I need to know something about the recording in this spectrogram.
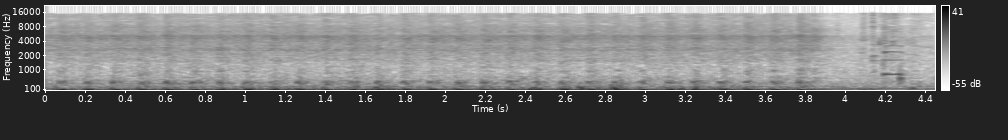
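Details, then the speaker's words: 2003 Chevrolet Cavalier 2.2L Ecotec supercharged 5-speed with a no-crank, click-only complaint: the starter is load-tested with a current probe. Cranking is steady and even at about four beats a second with no dragging or clicking. The starter is fine. "and look at that guys i don't see a problem with this starter at all see that it's all even you don't have like you would see like all this hash in the way for but we are good"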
